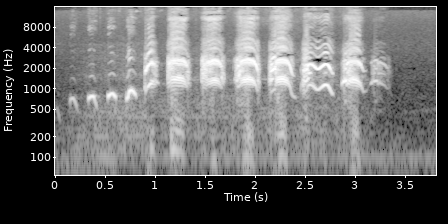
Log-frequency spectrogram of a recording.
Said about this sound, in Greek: Η μαϊμού.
